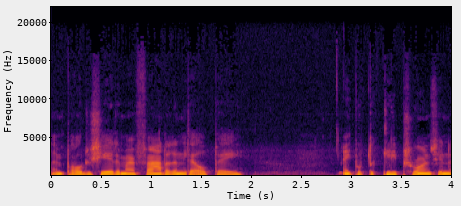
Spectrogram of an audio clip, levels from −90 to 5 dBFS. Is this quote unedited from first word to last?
no; 2 cuts; at 1.3 s, 3.0 s

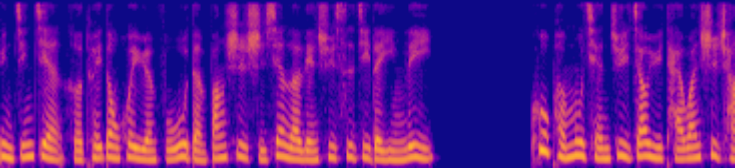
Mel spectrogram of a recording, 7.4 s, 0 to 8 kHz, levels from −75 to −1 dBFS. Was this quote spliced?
no; 0 cuts

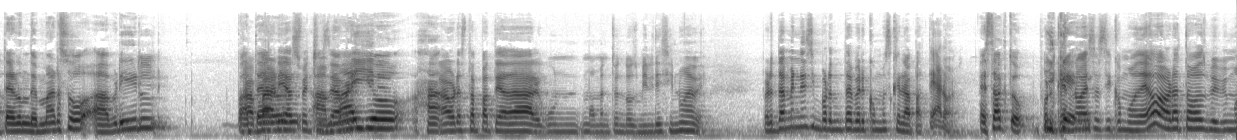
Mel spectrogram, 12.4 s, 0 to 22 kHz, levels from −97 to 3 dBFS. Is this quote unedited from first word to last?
yes; 0 cuts

